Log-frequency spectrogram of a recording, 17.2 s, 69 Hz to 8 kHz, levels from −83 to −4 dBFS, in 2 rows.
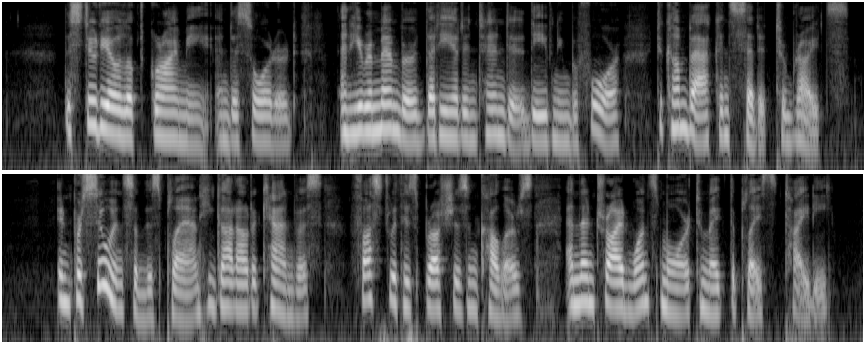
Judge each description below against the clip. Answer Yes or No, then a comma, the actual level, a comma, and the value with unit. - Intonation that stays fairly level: No, average, 4.0 semitones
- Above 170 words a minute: Yes, average, 180 wpm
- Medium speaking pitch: Yes, medium, 180 Hz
